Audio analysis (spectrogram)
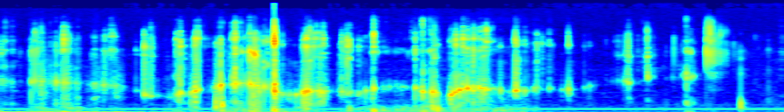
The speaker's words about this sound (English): I found my dice bag, but I gotta be quick. So here's my dice. Here's what it sounds like when I eat my dice.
